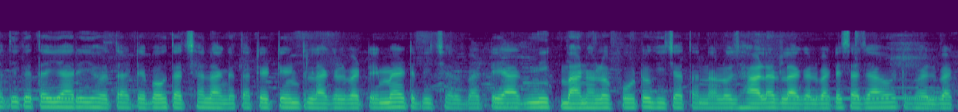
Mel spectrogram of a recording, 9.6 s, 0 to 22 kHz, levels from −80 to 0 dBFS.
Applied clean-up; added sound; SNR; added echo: none; Dog; 19 dB; none.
